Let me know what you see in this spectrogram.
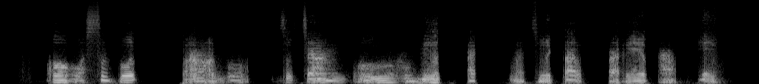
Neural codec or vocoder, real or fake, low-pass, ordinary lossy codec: codec, 44.1 kHz, 0.9 kbps, DAC; fake; none; none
